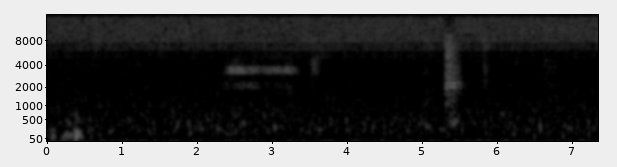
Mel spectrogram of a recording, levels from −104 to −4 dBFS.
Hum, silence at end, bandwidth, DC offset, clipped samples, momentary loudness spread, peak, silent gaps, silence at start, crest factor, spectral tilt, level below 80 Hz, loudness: none; 0 s; 16 kHz; under 0.1%; under 0.1%; 4 LU; -50 dBFS; none; 0 s; 20 dB; 0 dB/octave; under -90 dBFS; -66 LUFS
